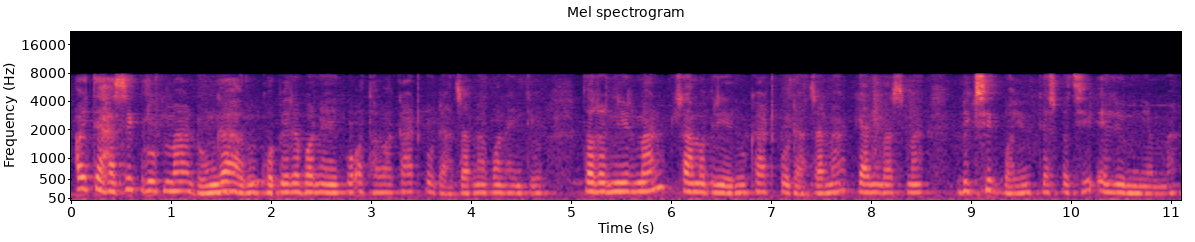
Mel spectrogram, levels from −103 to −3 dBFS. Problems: constant background noise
